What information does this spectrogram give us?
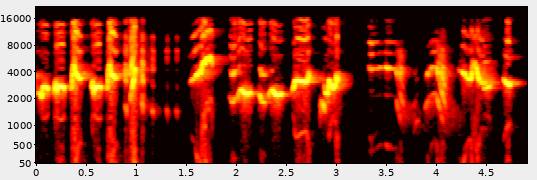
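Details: Oriental magpie-robin song meant as a tutor to bring out other birds' repertoire and make them respond. Rapid run of bright chirps, then wavering whistles and upward-sliding notes, high and clean with no background sound.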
